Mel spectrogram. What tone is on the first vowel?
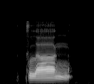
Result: falling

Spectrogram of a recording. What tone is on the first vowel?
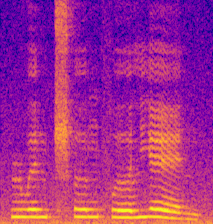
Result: high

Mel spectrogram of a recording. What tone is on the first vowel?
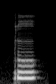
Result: high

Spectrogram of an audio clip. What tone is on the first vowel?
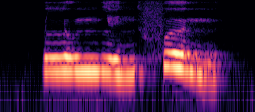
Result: high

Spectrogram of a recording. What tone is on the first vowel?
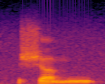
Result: falling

